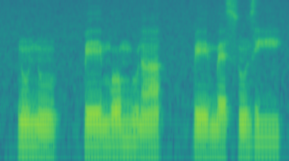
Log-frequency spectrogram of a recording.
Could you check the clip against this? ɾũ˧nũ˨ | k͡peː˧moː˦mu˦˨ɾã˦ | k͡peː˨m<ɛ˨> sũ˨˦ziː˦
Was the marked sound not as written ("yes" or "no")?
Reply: no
